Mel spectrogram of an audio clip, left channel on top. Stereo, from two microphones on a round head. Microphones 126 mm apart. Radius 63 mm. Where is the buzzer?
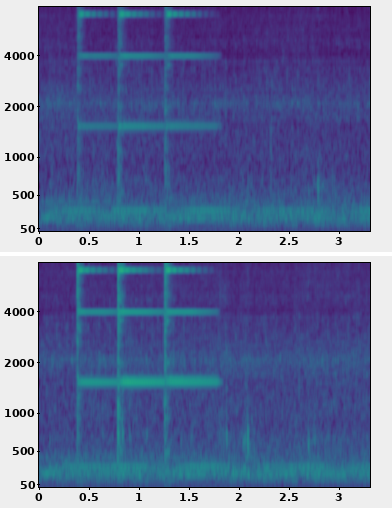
80° right, 0.5 m.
